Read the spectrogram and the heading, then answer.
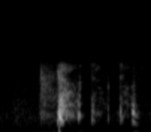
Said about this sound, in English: And you're coughing. I'm still trying to get over it.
